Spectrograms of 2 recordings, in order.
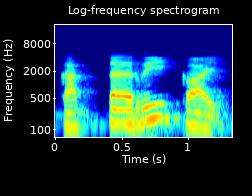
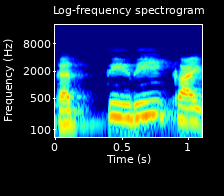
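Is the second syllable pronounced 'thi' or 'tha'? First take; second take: tha; thi. First: The second syllable has the vowel 'a'. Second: The second syllable has the vowel 'i'. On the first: The speaker calls it right. "தீ வரக்கூடாது, தா வரணும்" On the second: The speaker calls it wrong. "ஆக்சுவலா அது கத்திரி காய் கிடையாது"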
